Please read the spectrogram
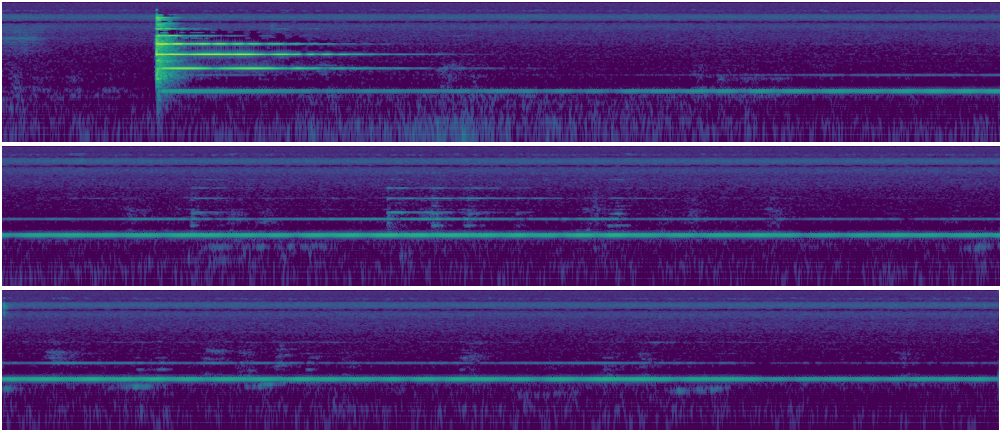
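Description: A metal singing bowl for the crown chakra is struck once with a mallet about a second and a half in, ringing with several overtones that soon fade. The mallet is then rubbed around the rim, so one steady tone swells and sings on with a slow, even wavering.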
